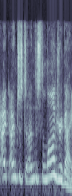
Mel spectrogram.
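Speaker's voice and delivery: high, whiny, complaining voice. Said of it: "starts whining".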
